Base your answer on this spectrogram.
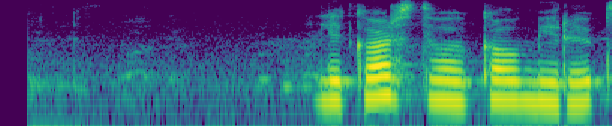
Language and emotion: Russian, neutral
